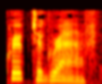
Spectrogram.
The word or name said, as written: cryptograph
